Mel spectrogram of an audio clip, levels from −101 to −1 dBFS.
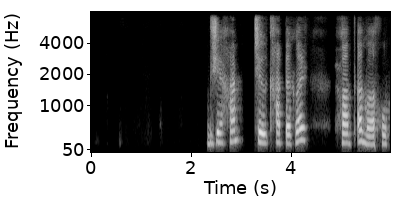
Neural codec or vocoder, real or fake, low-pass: codec, 16 kHz, 1.1 kbps, Voila-Tokenizer; fake; 7.2 kHz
